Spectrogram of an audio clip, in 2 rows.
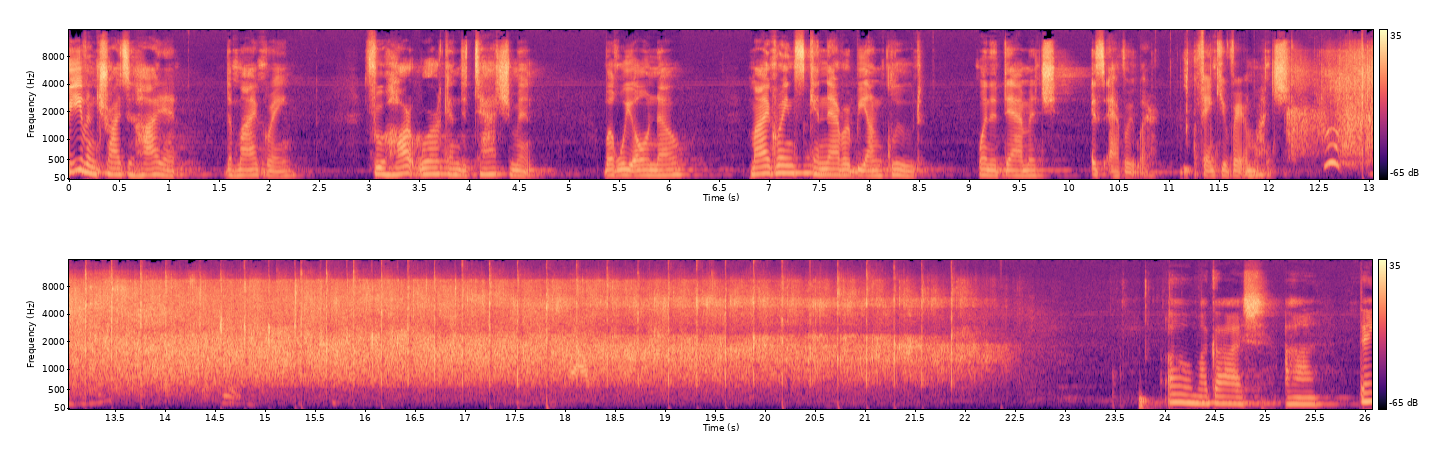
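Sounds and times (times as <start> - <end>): audience applauding: 12.2 - 22.6.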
